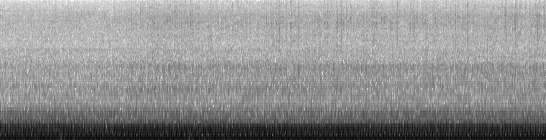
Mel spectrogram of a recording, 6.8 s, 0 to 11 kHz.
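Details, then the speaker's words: 2008-10 Kawasaki ZX10R after new stator fitted and recharged battery, first start after sitting over winter: loud, even idle with a steady low burble, no rattles or whining; earlier noises gone, runs cleanly. "Let's see if the bike will start. It's already a good sign I don't hear the noises. Oh, she's alive."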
